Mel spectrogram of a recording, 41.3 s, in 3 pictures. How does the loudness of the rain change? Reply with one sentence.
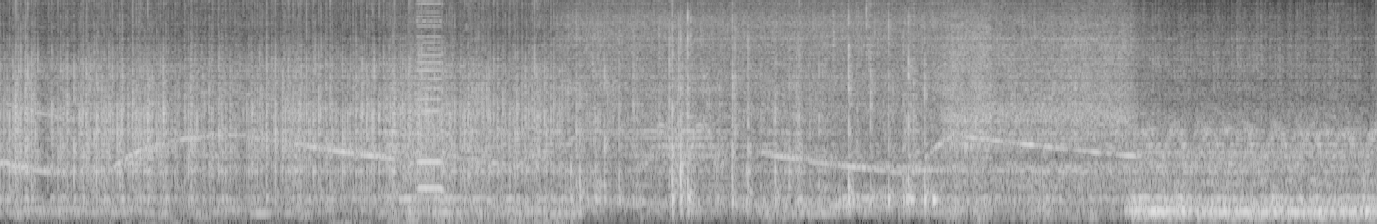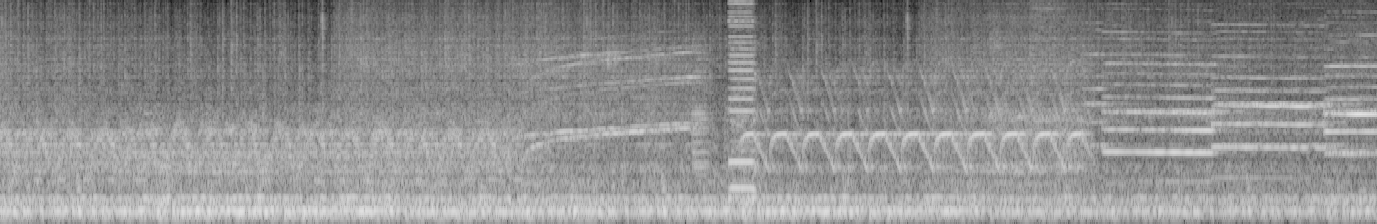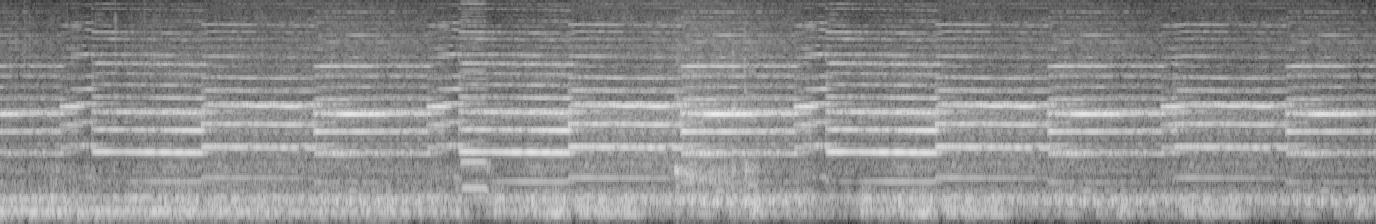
The loudness of the rain goes down.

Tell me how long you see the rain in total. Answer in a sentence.
You can hear the rain for 32 seconds altogether.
